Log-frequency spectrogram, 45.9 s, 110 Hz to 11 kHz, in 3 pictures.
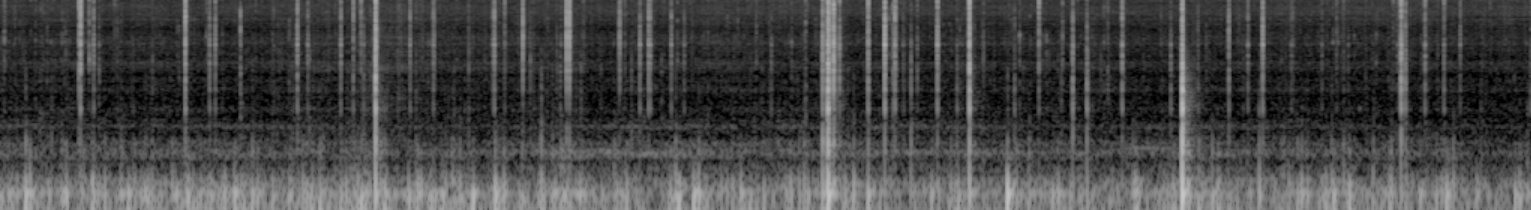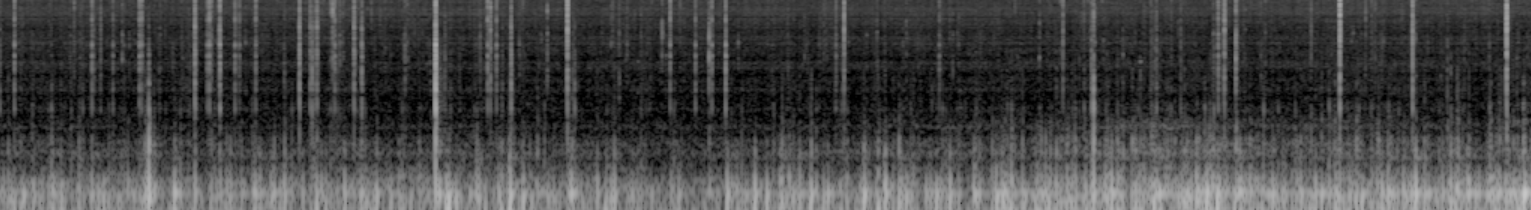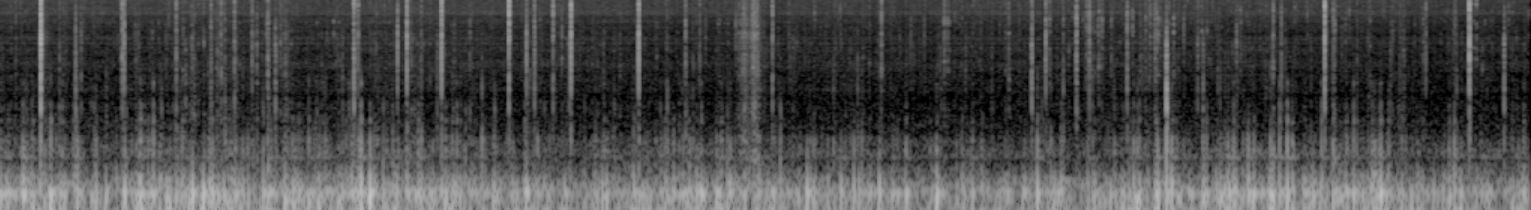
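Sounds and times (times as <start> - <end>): wood fire crackling: 0.0 - 45.9.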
